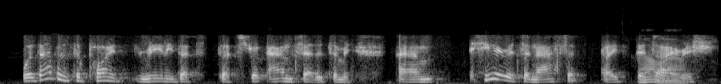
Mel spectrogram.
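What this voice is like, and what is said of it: Dublin working-class Irish accent. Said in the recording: “the Dublin working class accent ... this accent”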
